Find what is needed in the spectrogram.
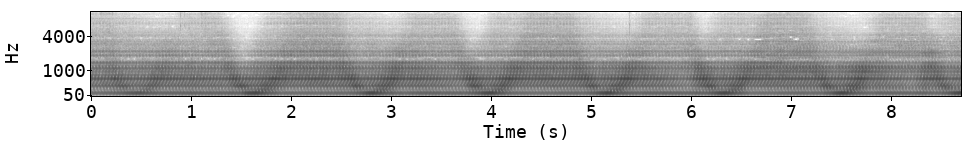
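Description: Buchla modular synthesizer: a steady sawtooth drone from a 258V oscillator running through the 291e triple morphing filter, swelling and brightening about once a second as an envelope shapes the filtered tone.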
